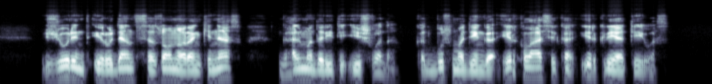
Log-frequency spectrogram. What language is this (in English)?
Lithuanian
